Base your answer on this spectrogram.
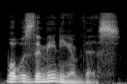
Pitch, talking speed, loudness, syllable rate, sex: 115 Hz, 285 wpm, -16 LUFS, 6.2 syllables/s, male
